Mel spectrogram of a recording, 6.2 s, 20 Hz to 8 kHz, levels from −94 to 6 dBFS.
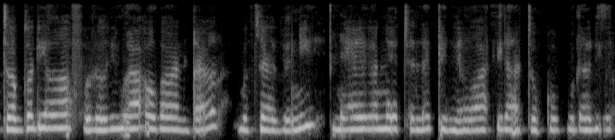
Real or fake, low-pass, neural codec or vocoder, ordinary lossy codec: fake; 7.2 kHz; codec, 24 kHz, 1.5 kbps, HILCodec; none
